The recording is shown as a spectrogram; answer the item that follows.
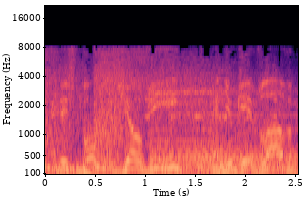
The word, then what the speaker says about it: Bon Jovi: Maar de officiële uitspraak is dus Bon Jovi.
